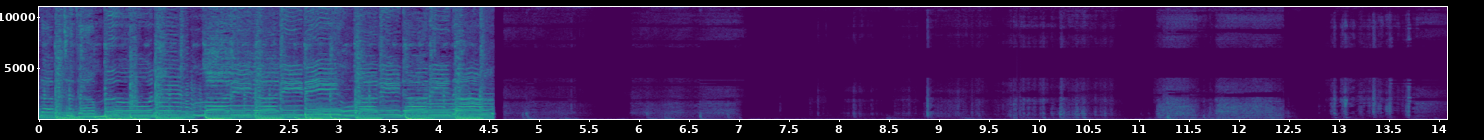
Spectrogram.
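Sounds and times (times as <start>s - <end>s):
paper rustling and scraping: 4.6s - 13.9s.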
